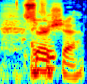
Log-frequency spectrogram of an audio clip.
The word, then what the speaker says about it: Saoirse: but the lead actress, Saoirse, like inertia.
